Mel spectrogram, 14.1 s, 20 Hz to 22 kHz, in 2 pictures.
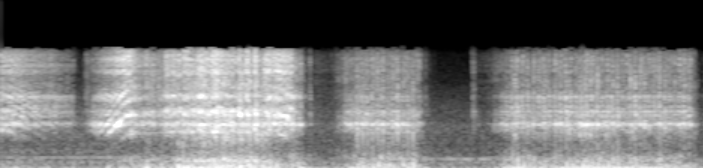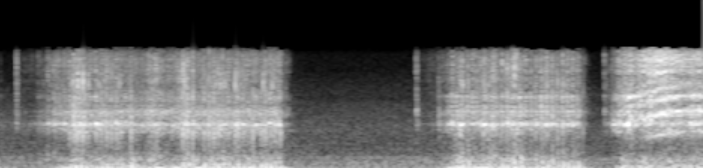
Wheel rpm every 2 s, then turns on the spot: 70, 110, 30, 30, 40, 10, 70.
2-10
